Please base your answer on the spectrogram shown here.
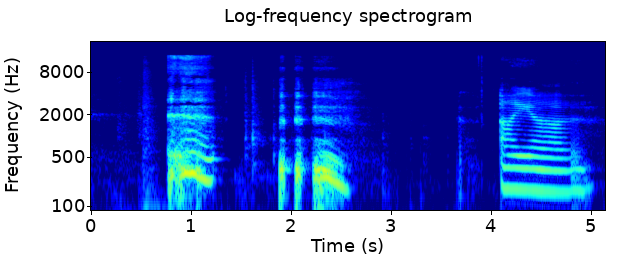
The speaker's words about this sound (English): obviously I'm having a clearing of the throat thing going on.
